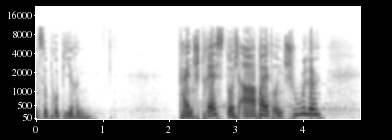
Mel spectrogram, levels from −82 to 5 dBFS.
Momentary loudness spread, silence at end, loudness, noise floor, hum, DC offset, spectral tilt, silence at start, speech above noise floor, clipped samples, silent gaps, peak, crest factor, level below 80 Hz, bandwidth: 12 LU; 0.55 s; -17 LUFS; -64 dBFS; none; under 0.1%; -5.5 dB/octave; 0 s; 47 dB; under 0.1%; none; -2 dBFS; 16 dB; -40 dBFS; 11 kHz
